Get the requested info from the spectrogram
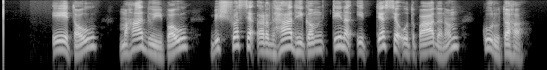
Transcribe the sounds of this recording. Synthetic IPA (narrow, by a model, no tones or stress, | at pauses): eːt̪ɐw | mɐɦaːd̪ʋiːpɐw | ʋiʃwɐsjɐʔɐɾd̪ʱaːd̪ʱikɐmt̪inɐit̪jɐsjɐʔut̪paːd̪ɐnɐm | kuɾut̪ɐɦɐ̰̆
